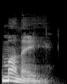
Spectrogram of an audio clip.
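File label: "money", English, British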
